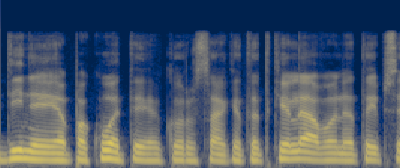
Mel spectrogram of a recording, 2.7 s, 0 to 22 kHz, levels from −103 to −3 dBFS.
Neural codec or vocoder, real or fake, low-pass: codec, 44.1 kHz, 7.8 kbps, DAC; fake; 10.8 kHz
